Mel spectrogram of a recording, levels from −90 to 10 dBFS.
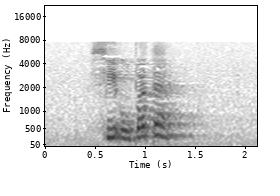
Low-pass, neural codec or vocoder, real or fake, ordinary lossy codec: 19.8 kHz; vocoder, 44.1 kHz, 128 mel bands every 256 samples, BigVGAN v2; fake; AAC, 24 kbps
